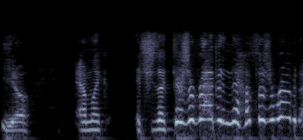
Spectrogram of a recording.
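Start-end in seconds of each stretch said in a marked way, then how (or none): 1.7-3.0 very high, breathless, rushed excited rattle. Retelling a phone call at the office, imitating excited very fast talk. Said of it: "whatever she was saying was so fast".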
